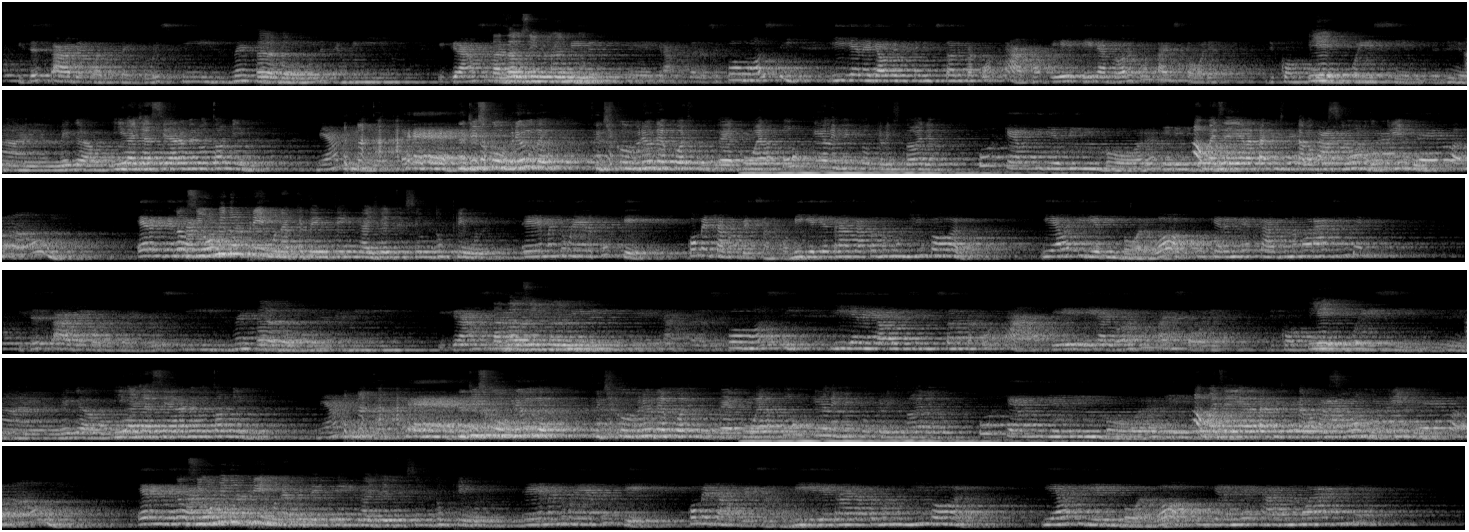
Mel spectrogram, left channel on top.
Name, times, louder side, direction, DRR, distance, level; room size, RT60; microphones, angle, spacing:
voice 1, 0.1-4.0 4.4-8.0 8.3-12.2 12.6-14.8 17.8-19.6 20.6-20.8 24.4-30.0 30.6-31.8 34.5-39.1 39.7-42.9, left 1 dB, 60° left, -1 dB, 0.7 m, -27 dB
voice 2, 2.5-3.2 4.9-5.9 13.1-13.4 14.6-17.2 18.1-18.7 19.2-20.2 20.5-24.1 26.5-28.9 31.0-34.2, left 1 dB, 45° left, 1 dB, 1.1 m, -22 dB
sound 1, 22.0-27.8, right 2 dB, 80° left, 2.5 m, -30 dB
7.2 x 6.5 x 6.8 m, 2.6 s
head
